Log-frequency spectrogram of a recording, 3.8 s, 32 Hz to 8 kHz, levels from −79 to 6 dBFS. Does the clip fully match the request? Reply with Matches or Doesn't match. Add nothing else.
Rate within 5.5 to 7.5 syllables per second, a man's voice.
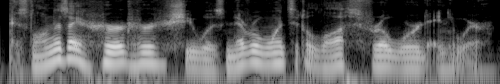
Matches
